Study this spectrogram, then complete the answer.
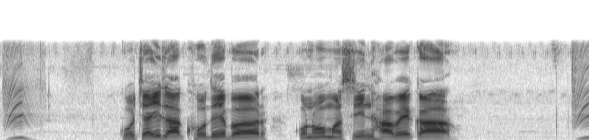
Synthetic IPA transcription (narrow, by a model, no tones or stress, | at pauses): koːt͡ʃaːiːlaːkʰoːd̪eːbəɾ | kʊnɦõːməsiːnɦaːʋeːkaː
